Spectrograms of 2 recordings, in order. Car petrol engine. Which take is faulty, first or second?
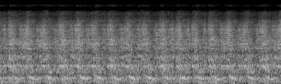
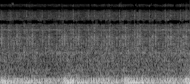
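first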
